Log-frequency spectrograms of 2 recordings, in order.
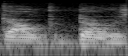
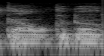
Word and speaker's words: Gal Gadot: I go any further her name is not pronounced gal gadot's at he can help gal gadot she's confirmed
